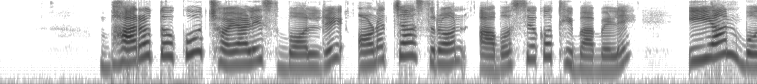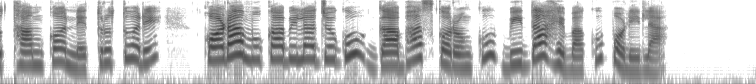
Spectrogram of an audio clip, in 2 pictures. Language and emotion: Odia, neutral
